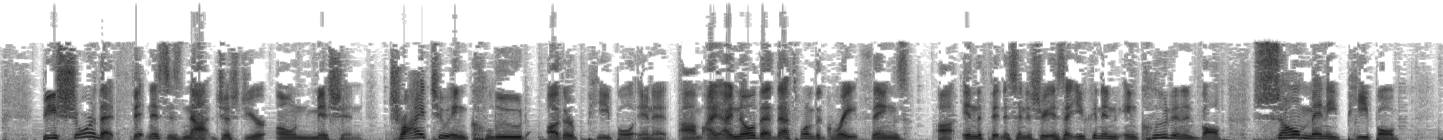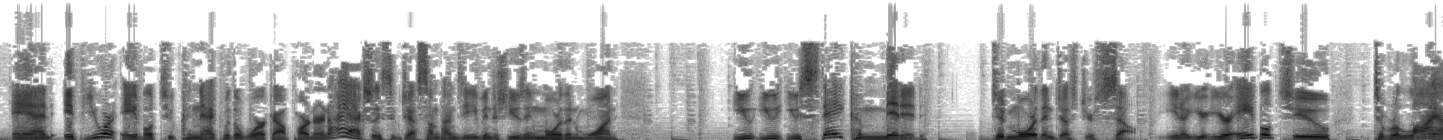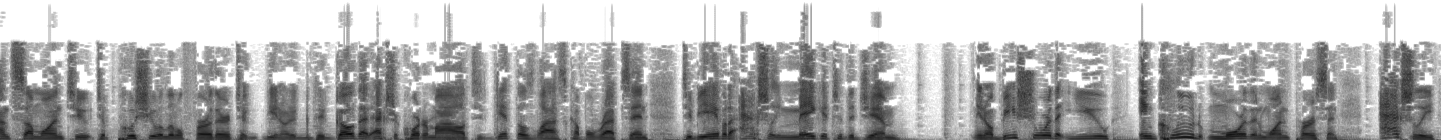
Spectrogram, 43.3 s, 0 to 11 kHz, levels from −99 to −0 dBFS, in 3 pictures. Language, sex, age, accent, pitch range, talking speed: English, male, 30-49, American, 115-150 Hz, 185 wpm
